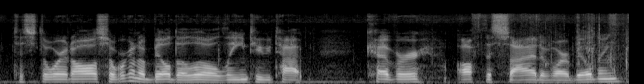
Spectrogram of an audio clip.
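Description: A man talks at a fairly slow pace with fairly even intonation. The sound is dry, with no echo. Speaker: homestead vlogger. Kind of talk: casual vlog chat. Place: open country. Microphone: phone near.

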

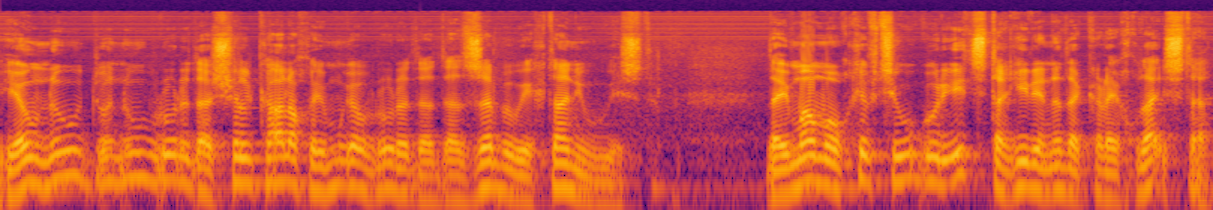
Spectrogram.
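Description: At a very fast pace, a man with a medium pitch makes very wide pitch swings. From Afghanistan. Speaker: TV talk show host. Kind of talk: news commentary and call-in show. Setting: studio. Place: studio.

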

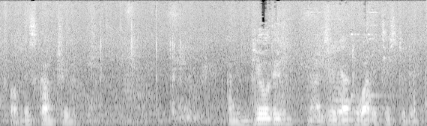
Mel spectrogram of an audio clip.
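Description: Against noticeable background noise, a man speaks at medium pitch and a moderate pace with monotone, flat intonation and long, frequent pauses. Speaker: clergyman, commission executive secretary. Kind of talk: speech at condolence visit.

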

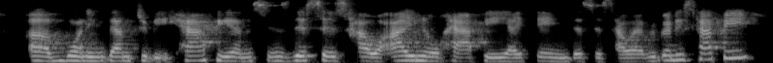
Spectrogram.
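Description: With a Hungarian accent, a woman speaks at a medium pitch and a moderate pace. Her pitch varies in an ordinary way against a quiet background. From Transylvania, Romania (Hungarian minority). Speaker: realtor and entrepreneur. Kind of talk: interview. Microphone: video call.

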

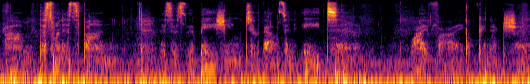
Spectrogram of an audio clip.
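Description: A woman talks at a very slow pace. Noticeable background noise runs underneath. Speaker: ASMR creator. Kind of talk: casual show-and-tell talk to camera.

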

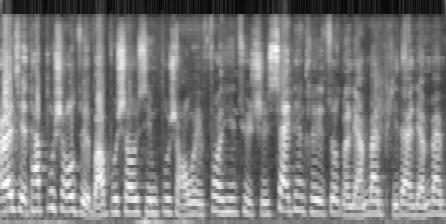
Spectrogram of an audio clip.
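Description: Speaking at a fairly quick pace, a woman uses a fairly high pitch and lively intonation. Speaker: livestream food seller and mukbang host. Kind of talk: rapid-fire livestream sales pitch hawking snacks between bites, pushing price cuts. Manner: fast, pushy pitchman patter repeating prices and slogans; chummy and coaxing, constantly calling viewers babies. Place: home room. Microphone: lapel.

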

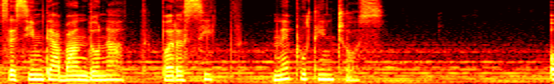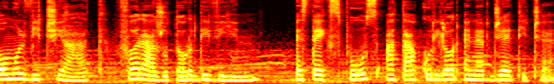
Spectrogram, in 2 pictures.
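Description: Over background music, a woman with a fairly low pitch speaks at a very slow pace with long, frequent pauses. Her intonation is fairly even and her loudness very even. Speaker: audiobook narrator. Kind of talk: spiritual audiobook reading. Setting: studio.

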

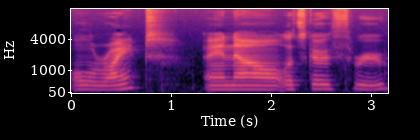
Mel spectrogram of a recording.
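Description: A woman's medium-pitched voice with monotone, flat intonation. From South Africa. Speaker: YouTube creator on tooth regeneration research. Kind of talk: casual educational presentation. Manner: casual, chatty.

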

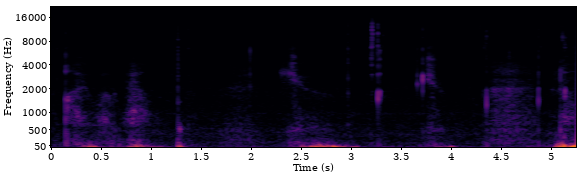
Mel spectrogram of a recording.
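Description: The voice belongs to a woman. Everything she says is whispered. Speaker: ASMR artist. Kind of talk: ASMR whispered roleplay. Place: home room. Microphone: studio mic.

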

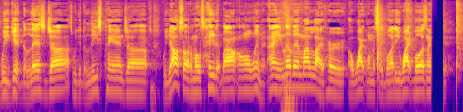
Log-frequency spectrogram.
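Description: A man at a moderate pace, medium pitch and ordinary pitch variation, with a slightly mellow tone.

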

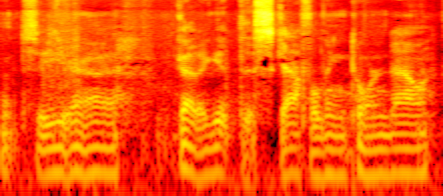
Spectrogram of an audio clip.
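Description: The pace here is fairly slow. The speaker is a man. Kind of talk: casual vlog chat. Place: garage. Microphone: phone near.

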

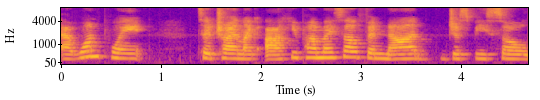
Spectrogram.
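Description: A woman speaks with an American accent. Her intonation is fairly even. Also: quiet background. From New York City, the Bronx. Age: 20s. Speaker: college student. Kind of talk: interview testimony. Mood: reflective, somewhat sad. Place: home room.

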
